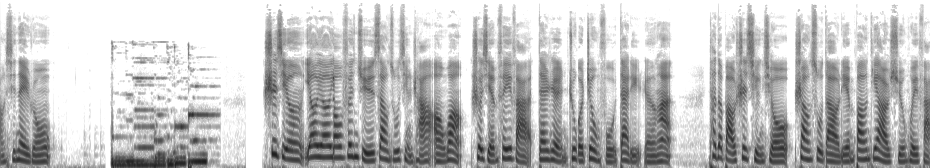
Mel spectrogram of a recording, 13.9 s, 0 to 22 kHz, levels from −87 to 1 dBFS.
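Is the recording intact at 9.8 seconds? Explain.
Yes, the audio at 9.8 seconds is intact, with no audible fault at that moment.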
